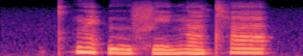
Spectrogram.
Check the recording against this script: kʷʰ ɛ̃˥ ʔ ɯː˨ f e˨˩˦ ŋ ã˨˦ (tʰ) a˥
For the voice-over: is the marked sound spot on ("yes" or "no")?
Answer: yes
